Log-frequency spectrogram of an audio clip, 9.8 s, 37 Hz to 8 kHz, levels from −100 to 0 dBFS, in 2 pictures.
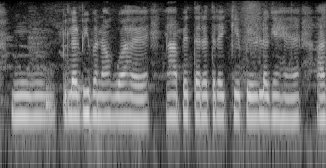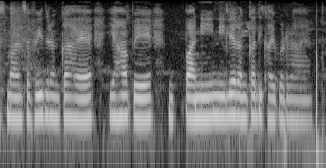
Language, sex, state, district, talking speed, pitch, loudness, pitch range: Hindi, female, Uttar Pradesh, Deoria, 180 wpm, 185 Hz, -27 LUFS, 180-190 Hz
